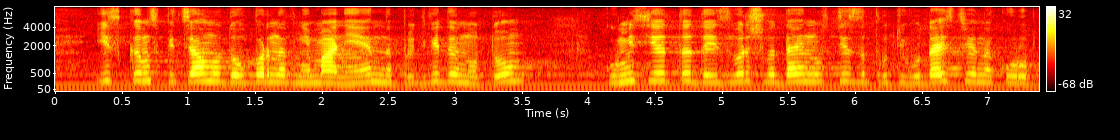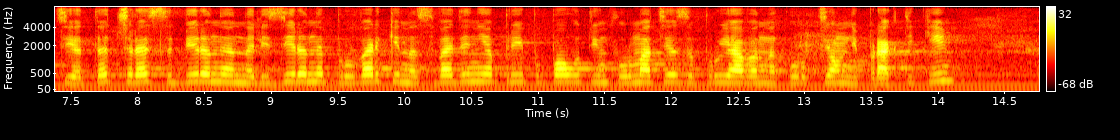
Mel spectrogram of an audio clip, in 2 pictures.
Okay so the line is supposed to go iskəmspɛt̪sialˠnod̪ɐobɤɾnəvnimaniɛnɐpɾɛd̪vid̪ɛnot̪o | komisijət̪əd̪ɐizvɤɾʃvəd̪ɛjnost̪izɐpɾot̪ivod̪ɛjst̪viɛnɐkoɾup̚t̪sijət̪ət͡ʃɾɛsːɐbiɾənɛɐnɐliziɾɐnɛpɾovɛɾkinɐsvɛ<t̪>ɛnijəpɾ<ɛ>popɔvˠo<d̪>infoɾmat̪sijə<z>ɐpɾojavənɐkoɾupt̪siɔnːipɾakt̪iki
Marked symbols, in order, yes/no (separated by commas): no, no, no, yes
